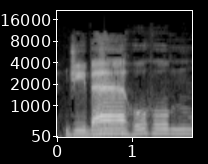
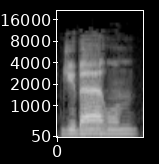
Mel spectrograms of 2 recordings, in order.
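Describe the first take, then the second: First: Both h sounds are clearly pronounced. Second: The second h sound is merged away. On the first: The speaker calls it right. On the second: The speaker calls it wrong. "Some say جِبَاهُمْ ... makes the idgham as if it is sukun"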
